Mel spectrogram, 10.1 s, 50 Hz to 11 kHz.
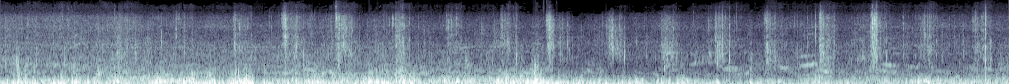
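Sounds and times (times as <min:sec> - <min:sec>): footsteps crunching on gravel: 0:00.1 - 0:10.0.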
